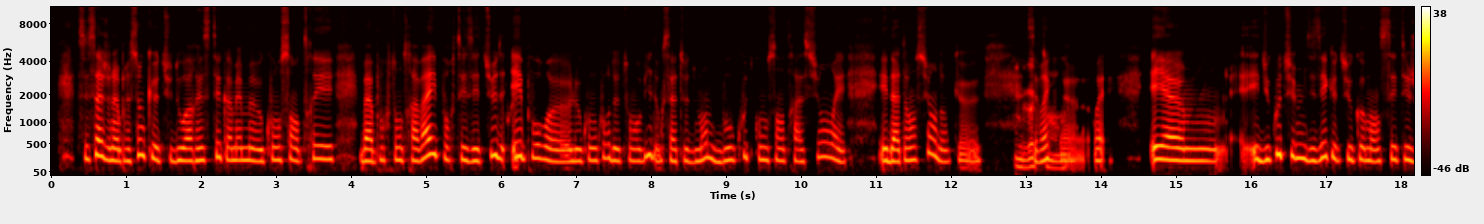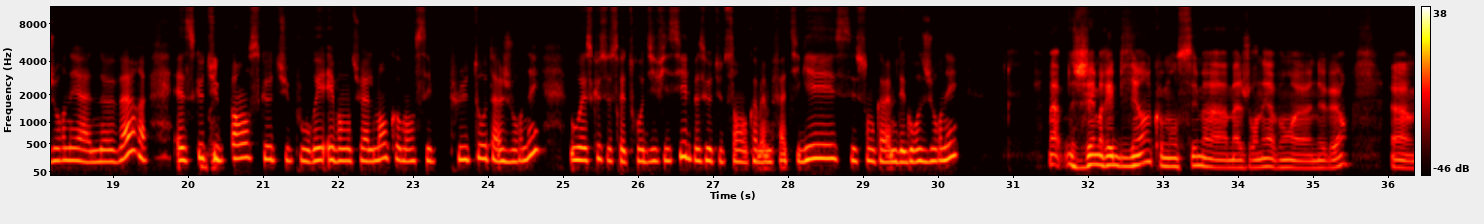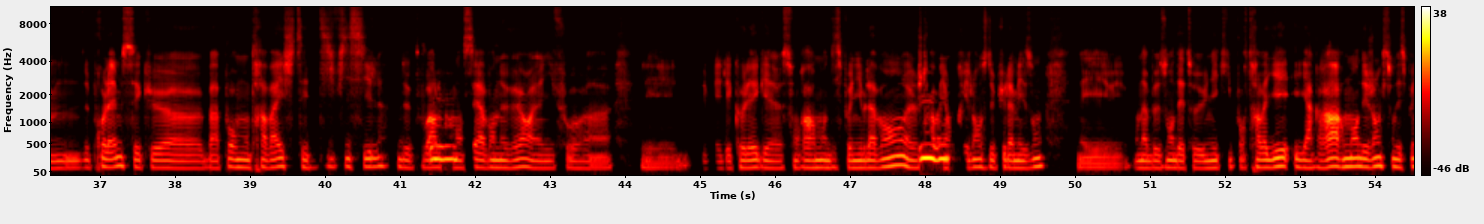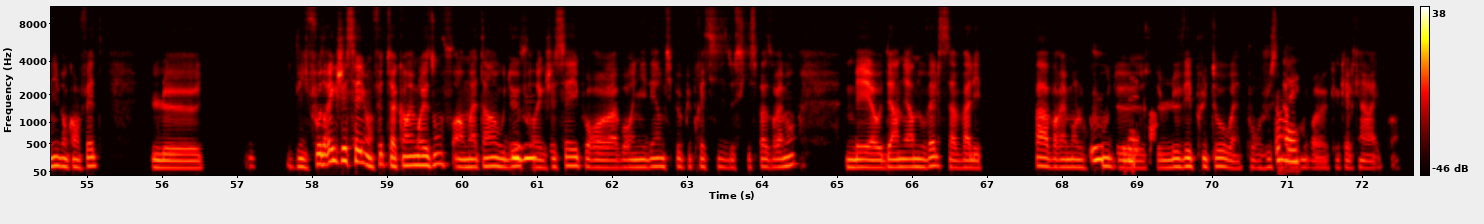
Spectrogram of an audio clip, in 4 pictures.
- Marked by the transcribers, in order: other background noise
- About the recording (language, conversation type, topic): French, advice, Comment faire pour gérer trop de tâches et pas assez d’heures dans la journée ?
